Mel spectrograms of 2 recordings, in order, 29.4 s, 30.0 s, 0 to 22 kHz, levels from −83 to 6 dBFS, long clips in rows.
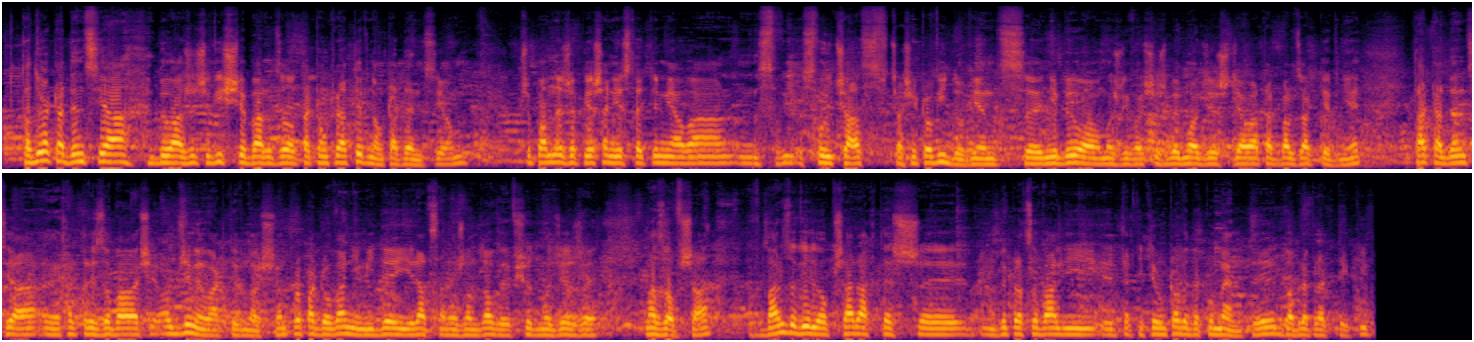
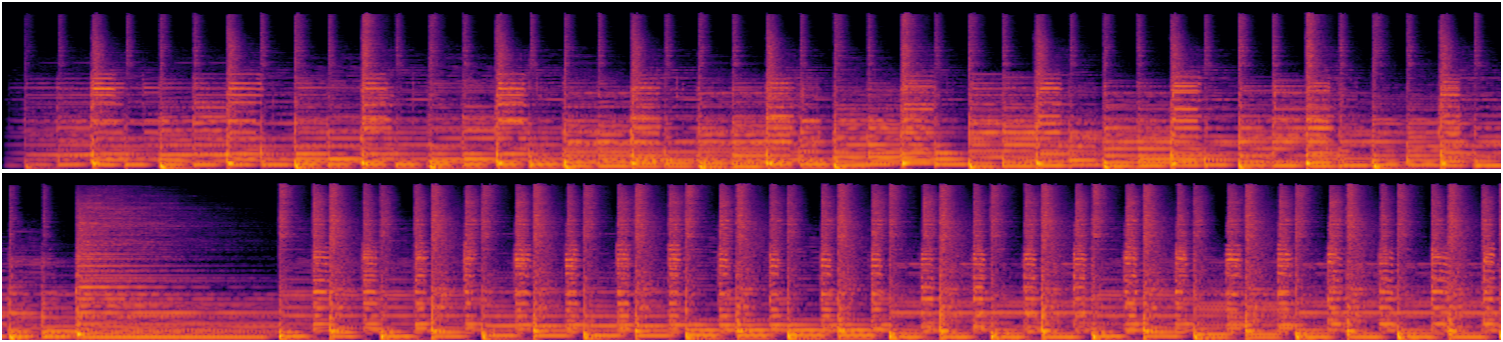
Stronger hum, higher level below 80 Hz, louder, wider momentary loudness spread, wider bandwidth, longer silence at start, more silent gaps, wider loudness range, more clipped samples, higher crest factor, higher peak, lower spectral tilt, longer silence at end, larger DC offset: neither; second, -46 dBFS vs -28 dBFS; first, -11 LUFS vs -18 LUFS; first, 8 LU vs 5 LU; about the same, 18 kHz vs 17 kHz; second, 0 s vs 0.15 s; neither; about the same, 2 LU vs 2 LU; neither; second, 10 dB vs 18 dB; about the same, 0 dBFS vs 0 dBFS; first, -6.5 dB/octave vs -4.5 dB/octave; first, 1 s vs 0 s; first, 0.5% vs under 0.1%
